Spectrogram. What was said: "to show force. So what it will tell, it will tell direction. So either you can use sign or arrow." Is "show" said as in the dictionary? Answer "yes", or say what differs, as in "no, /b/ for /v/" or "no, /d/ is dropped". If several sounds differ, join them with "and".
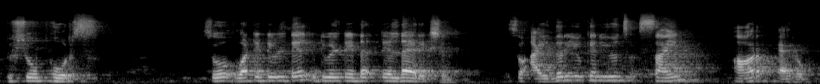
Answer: yes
